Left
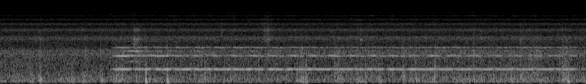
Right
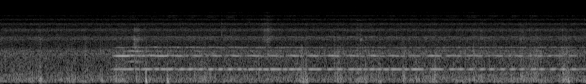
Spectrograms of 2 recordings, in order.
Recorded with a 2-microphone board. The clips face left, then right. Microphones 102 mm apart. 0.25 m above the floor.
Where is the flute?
15° right (ahead or behind), 1.3 m.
